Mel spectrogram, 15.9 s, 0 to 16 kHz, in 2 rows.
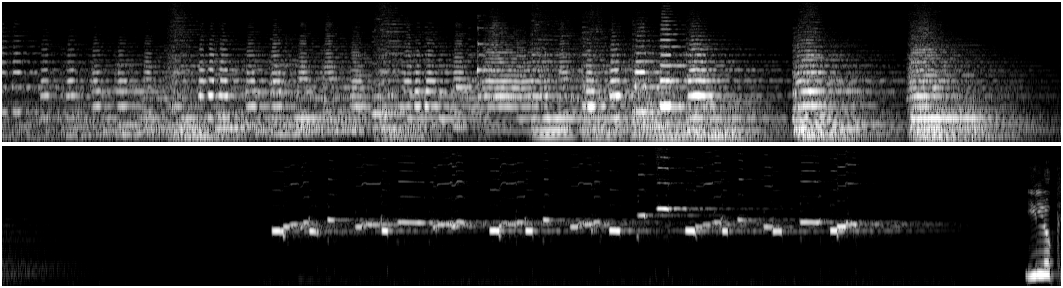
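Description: A 2008 recording of a piece for trumpet, string quintet and piano in E-flat major, its final gavotte, Allegro non troppo, plays loud, full, rhythmic ensemble chords that end after about eight seconds; after a brief pause, a thin, high, whistling melodic line continues softly.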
